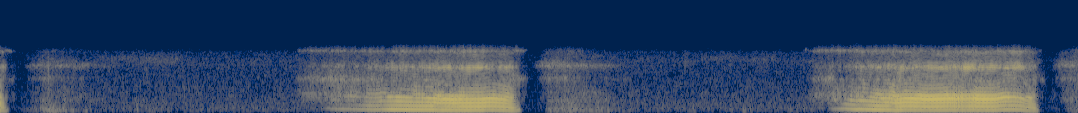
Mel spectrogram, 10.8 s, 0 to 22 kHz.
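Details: Husband snoring loudly in sleep, as he does every night: loud, drawn-out buzzing snores on breathing in, each followed by a short breath out, about 12 breaths a minute; snoring.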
